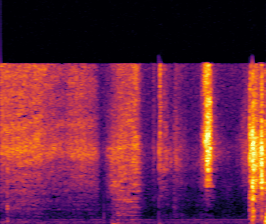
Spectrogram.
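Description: Pokémon trading cards being handled and laid down on a wooden table: faint rustles and light clicks, with one sharper tap near the end.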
